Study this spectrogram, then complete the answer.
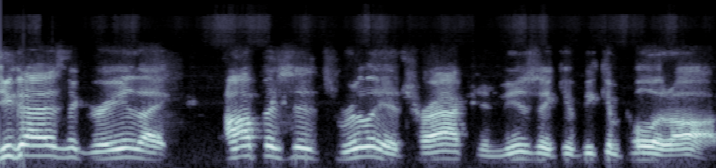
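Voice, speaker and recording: Lively intonation marks this unremarkable speaking voice at a moderate pace, with a dry, close sound and no echo. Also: man, fairly high pitch for a man. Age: 50s. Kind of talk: casual chat.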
